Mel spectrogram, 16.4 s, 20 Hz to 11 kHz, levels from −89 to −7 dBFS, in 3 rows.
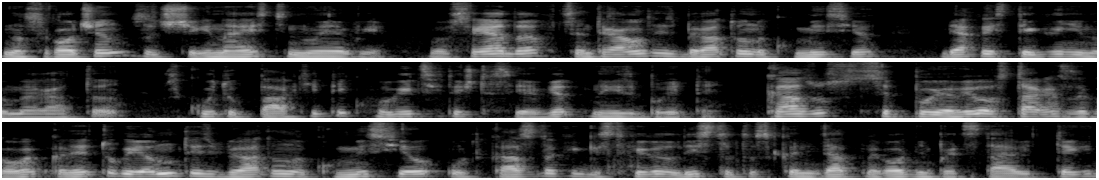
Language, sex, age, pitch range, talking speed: Bulgarian, male, 20-39, 110-140 Hz, 150 wpm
